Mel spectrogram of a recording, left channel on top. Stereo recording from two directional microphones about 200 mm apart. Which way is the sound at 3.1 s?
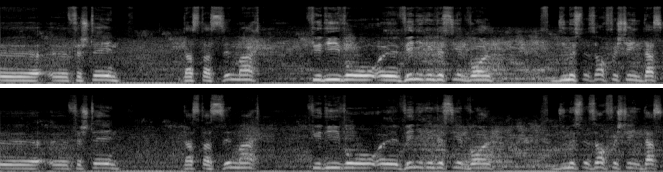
Centre (ahead or behind).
